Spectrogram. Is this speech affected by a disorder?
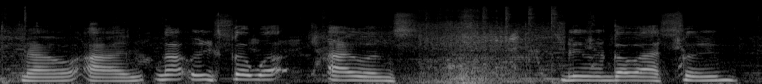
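Yes: cerebral palsy; affects voice.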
